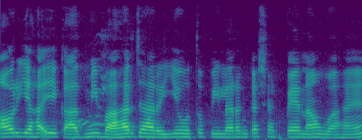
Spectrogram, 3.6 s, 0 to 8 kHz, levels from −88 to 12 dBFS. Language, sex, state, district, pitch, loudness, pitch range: Hindi, female, Haryana, Charkhi Dadri, 190 Hz, -19 LUFS, 180-200 Hz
